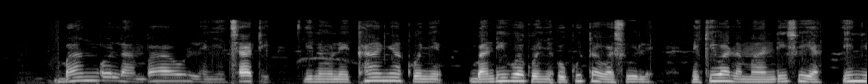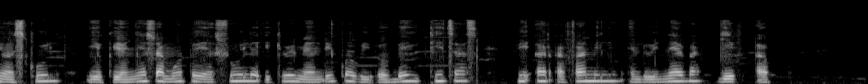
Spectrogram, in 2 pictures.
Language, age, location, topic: Swahili, 18-24, Kisii, education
